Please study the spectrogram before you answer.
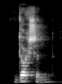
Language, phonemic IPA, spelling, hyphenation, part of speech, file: Dutch, /ˈdɔrsə(n)/, dorsen, dor‧sen, verb, Nl-dorsen.ogg
- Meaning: 1. to thresh 2. to thrash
